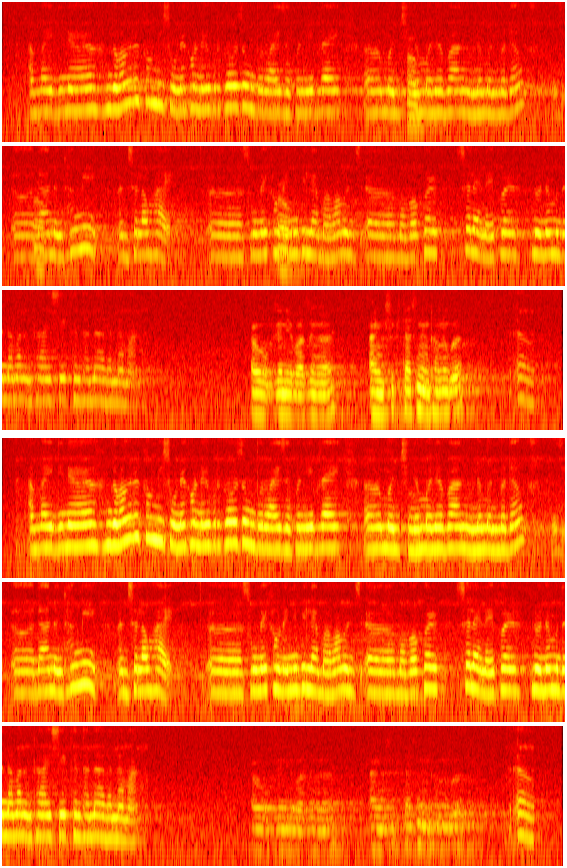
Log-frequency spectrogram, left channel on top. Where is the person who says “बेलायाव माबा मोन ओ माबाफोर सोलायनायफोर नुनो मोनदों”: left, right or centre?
Right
